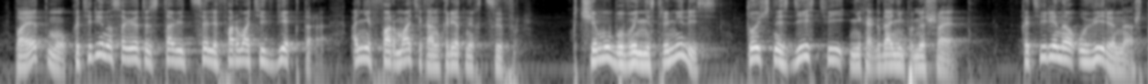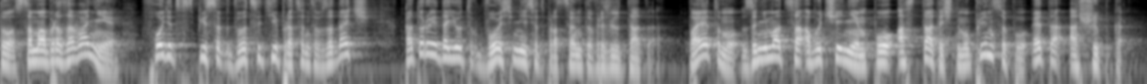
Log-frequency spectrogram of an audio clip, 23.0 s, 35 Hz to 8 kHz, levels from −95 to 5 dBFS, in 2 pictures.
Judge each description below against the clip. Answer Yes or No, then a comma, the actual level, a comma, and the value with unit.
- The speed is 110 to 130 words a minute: Yes, average, 120 wpm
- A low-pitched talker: No, medium, 150 Hz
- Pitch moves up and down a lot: Yes, wide, 7.5 semitones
